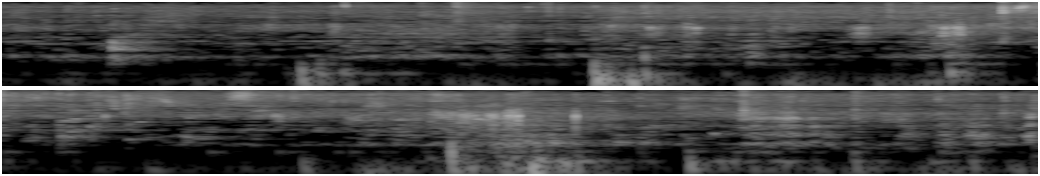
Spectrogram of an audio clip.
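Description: Faint, scattered rustling and soft knocks of a person moving about in a quiet room, with a louder low thump about three seconds in and another cluster around eight seconds.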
